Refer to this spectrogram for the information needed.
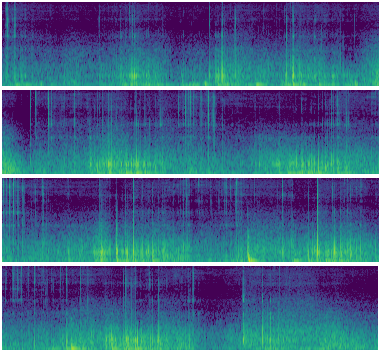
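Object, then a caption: Textured glass wine goblet. A hollow, empty, textured glass wine goblet is held upside down on the mic while long nails scratch and tap its dimpled glass surface. Irregular scratchy rasps swell and fade over a low hollow hum and a mid-pitched resonant tone, with sharp short taps cutting through now and then.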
